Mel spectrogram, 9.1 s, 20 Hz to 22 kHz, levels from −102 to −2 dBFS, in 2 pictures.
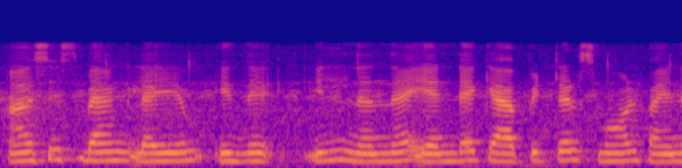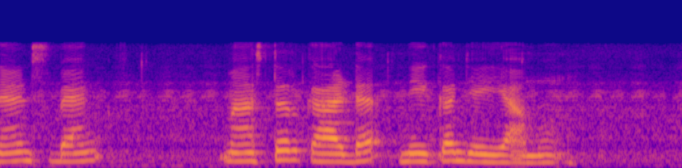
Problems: constant background noise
